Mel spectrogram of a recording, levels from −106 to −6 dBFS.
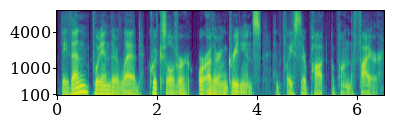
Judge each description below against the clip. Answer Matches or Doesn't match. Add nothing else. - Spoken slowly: Doesn't match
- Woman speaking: Doesn't match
